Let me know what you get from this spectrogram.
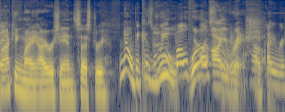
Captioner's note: laughter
